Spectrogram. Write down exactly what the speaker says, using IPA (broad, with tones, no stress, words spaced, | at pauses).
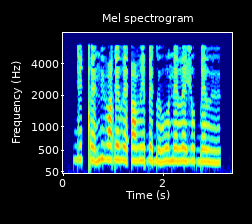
ɡe˧ǃɛ˧˩˧ ŋy˧vɑ˧ɗɛ˧vɛ˧˩˧ ʔɑ˧ve˧ɓɛ˧ɡɵ˧˩˧ βo˧nɛ˧βɛ˧ ʒo˧ɡ͡bɛ˧ βʉ˧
